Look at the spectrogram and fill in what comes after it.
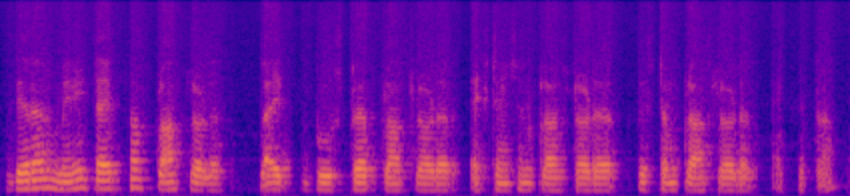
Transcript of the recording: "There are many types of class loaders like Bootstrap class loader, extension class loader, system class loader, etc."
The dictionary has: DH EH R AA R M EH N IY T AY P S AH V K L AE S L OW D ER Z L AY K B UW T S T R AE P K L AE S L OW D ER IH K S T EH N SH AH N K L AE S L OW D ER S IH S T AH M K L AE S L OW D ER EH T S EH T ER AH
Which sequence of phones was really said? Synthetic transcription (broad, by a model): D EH R AA R M EH N IY T AY P S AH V K L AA S L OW D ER S L AY K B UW S T R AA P K L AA S L OW D ER IH K S T EH N SH AH N K L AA S L OW D ER S IH S T AH M K L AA S L OW D ER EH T S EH T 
